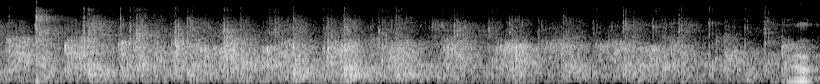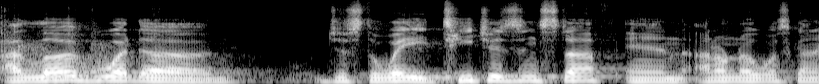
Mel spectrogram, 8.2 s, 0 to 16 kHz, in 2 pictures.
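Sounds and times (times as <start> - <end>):
audience hand clapping: 0.0 - 4.9
speech: 4.0 - 8.1.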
